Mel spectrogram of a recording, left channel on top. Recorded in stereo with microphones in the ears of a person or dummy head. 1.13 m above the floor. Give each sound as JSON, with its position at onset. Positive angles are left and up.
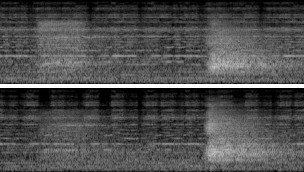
{"t": 0.4, "sound": "a camera shutter", "side_deg": 60, "distance_m": 2.5}
{"t": 2.0, "sound": "a whoosh", "side_deg": -45, "distance_m": 8.0}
